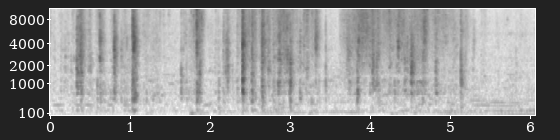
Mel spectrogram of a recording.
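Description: Irregular light clicks, taps and rustles of a newly bought item and its box being handled.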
